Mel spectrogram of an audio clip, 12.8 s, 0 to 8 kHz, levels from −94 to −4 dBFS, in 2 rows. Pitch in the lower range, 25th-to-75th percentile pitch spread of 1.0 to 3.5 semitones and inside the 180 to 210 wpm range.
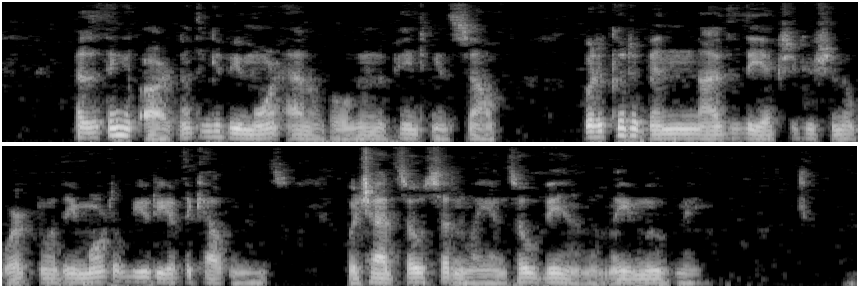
Yes: very low, 90 Hz; average, 3.0 semitones; average, 190 wpm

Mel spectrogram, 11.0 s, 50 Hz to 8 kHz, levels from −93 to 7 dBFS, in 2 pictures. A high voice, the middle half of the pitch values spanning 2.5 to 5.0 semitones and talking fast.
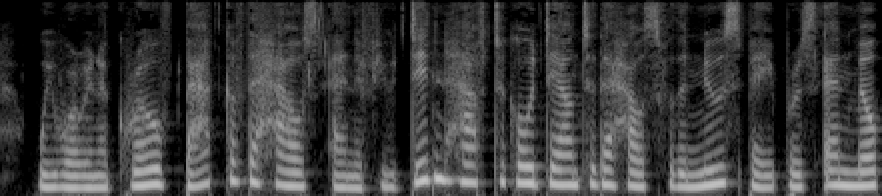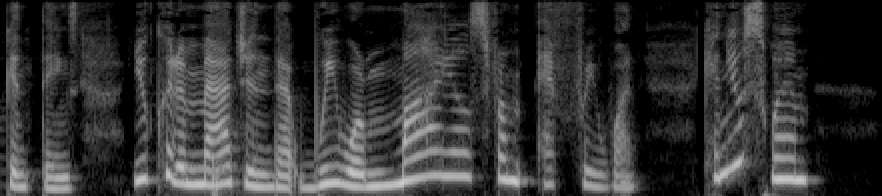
No: high, 225 Hz; wide, 5.5 semitones; fast, 210 wpm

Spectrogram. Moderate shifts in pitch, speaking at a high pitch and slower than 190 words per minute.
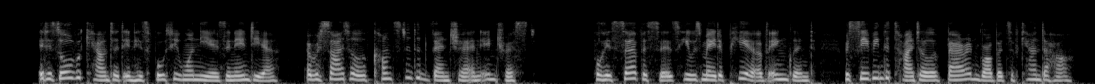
No: average, 4.2 semitones; high, 210 Hz; average, 195 wpm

